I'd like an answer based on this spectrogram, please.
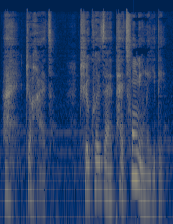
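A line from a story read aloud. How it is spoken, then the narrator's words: Long sigh. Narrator (Chinese): 爸爸长叹一声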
